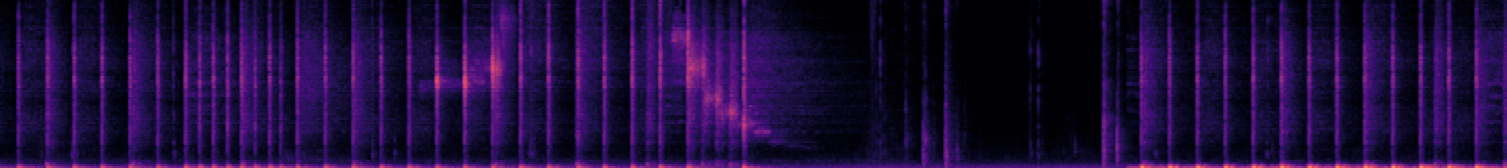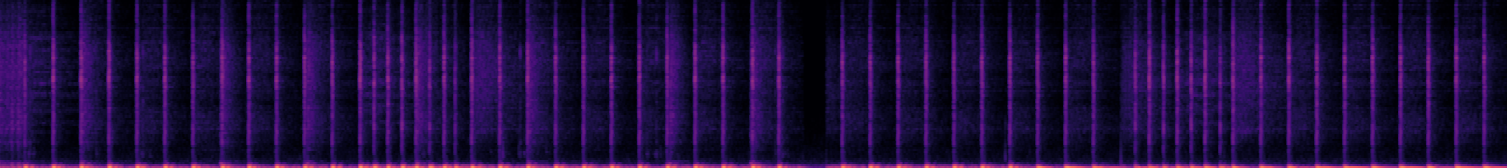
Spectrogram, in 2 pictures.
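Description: Recorded kick drum track playing back in a fast run of hits, with snare and cymbals faintly behind, while a narrow, heavily boosted EQ band is swept through it to find unwanted frequencies. First a whistling tone rises high over the hits and falls back. Playback then stops for about three seconds, and when it resumes the boosted band sits in the low end, moving lower near the end.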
